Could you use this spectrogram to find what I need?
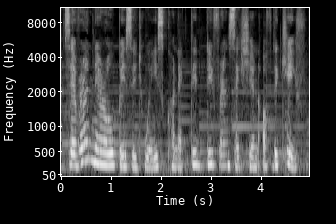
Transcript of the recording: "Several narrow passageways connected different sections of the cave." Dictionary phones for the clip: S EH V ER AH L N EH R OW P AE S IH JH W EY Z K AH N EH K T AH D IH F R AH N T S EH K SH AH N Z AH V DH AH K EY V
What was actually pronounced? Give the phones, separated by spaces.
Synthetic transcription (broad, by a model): S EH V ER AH L N EH R OW P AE S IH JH W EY S K AH N EH K T AH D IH F R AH N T S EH K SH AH N AH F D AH K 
